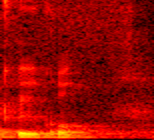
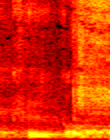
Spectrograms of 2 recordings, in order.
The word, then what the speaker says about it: Koukl: One is called Tactics by Greg Kugel. – Can you spell that? – It is Tactics or Kugel.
